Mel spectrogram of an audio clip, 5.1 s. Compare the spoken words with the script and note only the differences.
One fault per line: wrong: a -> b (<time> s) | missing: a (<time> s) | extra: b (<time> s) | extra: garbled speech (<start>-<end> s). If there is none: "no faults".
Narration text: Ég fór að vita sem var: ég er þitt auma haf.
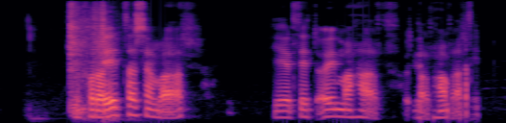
missing: að (1.0 s)
extra: garbled speech (4.0-4.8 s)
